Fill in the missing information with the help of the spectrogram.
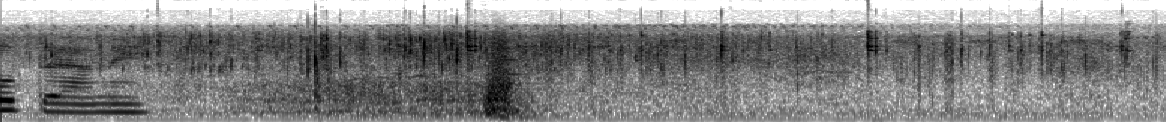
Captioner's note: barn door sliding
